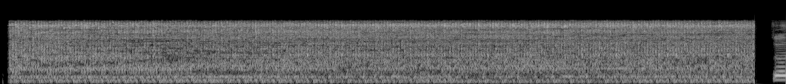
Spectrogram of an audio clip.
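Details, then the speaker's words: RAM Cummins 6.7 diesel after the DIY CP3 injection pump knock fix, about 60 degrees adjustment: steady fairly smooth idle, much quieter, with only a faint leftover CP3 knock. "it's much much quieter that CP3 knock is just about gone it's slightly there"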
